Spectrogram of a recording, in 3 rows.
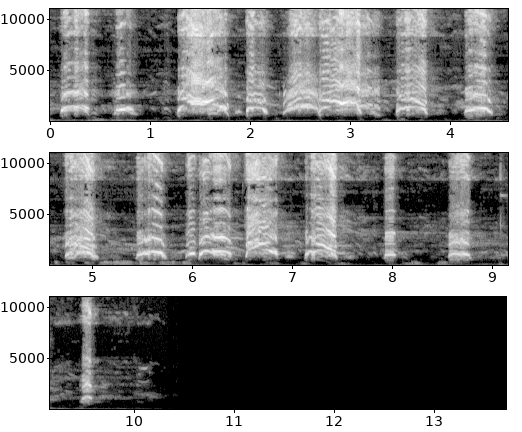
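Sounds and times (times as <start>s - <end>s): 
double-crested cormorant Phalacrocorax auritus: 0.0s - 9.7s.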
